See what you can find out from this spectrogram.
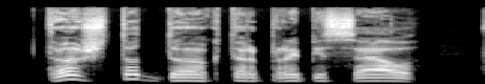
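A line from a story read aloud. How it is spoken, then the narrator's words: Muttered under breath. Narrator (Russian): вполголоса пробормотал Градов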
